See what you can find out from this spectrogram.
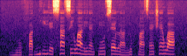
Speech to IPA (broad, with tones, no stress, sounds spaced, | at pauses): ɡ͡b ũ˨ f a˨˦ ɡ͡b i˦ j e˧ s ã˦ s i˦ w ã˦˨ ɾ i˧ ɾ ɛ̃˨ k͡p ũ˧ s ɛ˧ l ã˨ n u˧ k͡p ã˨ s ɛ̃˧ ʃ ɛ̃˦ w a˦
